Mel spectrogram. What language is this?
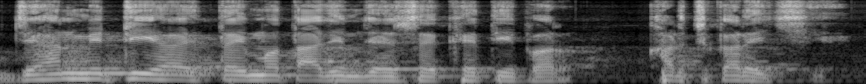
Maithili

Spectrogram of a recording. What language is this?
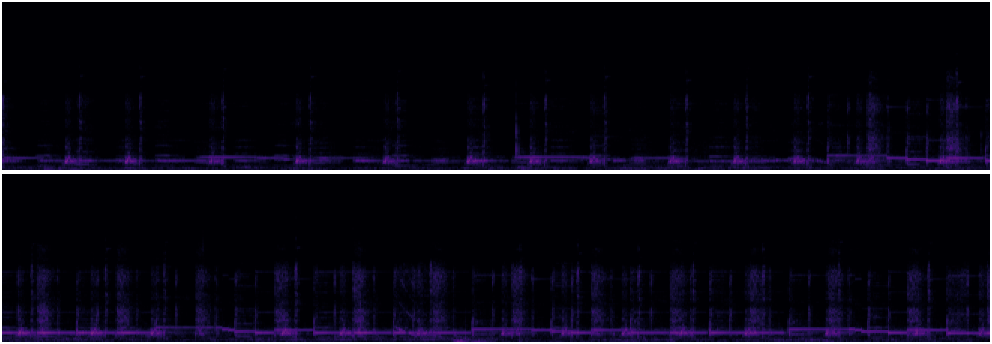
Arabic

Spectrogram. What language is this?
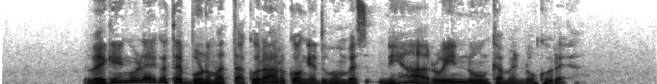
Divehi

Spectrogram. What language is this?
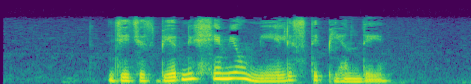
Belarusian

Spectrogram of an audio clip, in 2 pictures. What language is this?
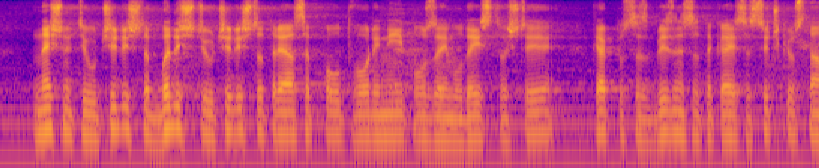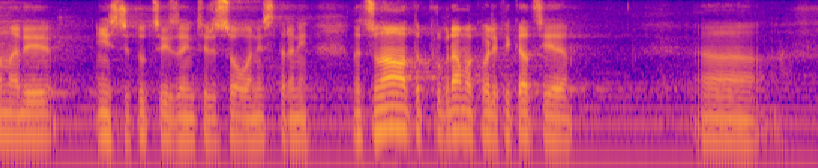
Bulgarian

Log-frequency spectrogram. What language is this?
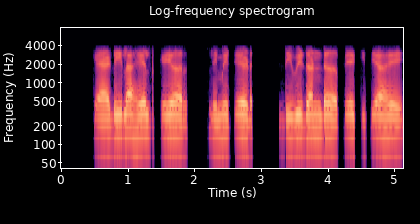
Marathi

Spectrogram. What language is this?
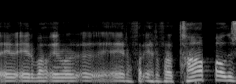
Icelandic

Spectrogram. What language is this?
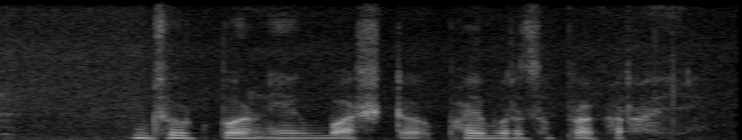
Marathi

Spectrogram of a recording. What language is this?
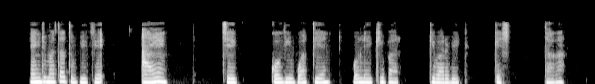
Kalenjin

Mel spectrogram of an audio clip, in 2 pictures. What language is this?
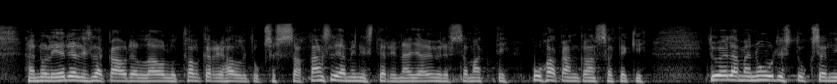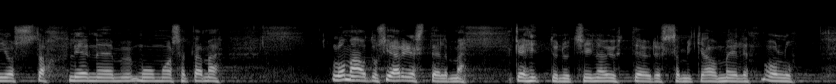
Finnish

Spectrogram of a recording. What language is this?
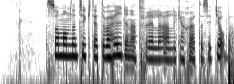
Swedish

